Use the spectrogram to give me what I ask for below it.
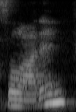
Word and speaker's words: Saladin: So we read this really great book on, I think his name is pronounced Saladin, but he was the ruler in, like, Jerusalem at that time.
